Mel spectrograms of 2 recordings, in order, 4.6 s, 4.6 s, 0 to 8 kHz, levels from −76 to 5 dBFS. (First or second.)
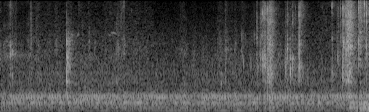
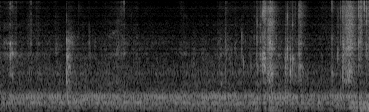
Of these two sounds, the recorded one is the first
